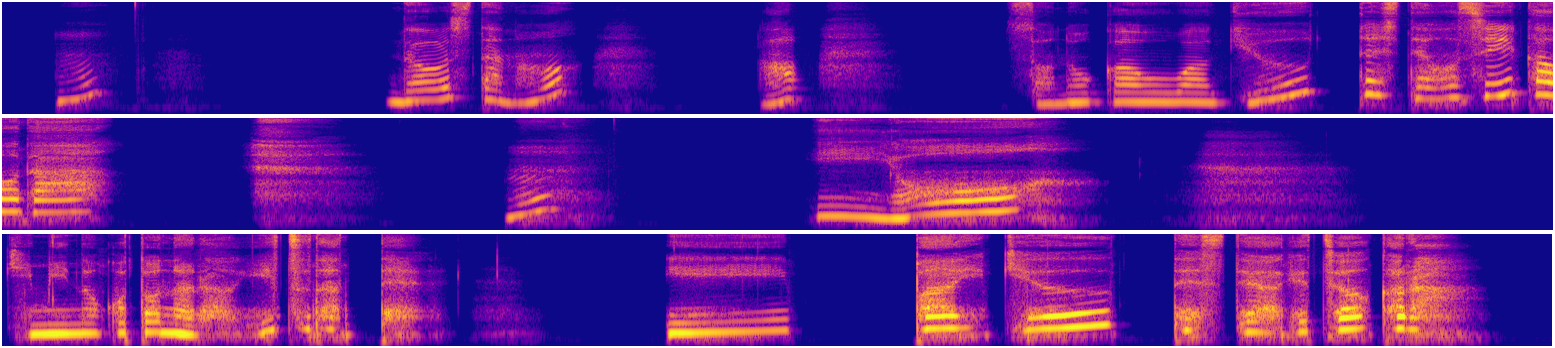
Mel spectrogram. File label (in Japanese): 幼稚園児扱い甘々セリフ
